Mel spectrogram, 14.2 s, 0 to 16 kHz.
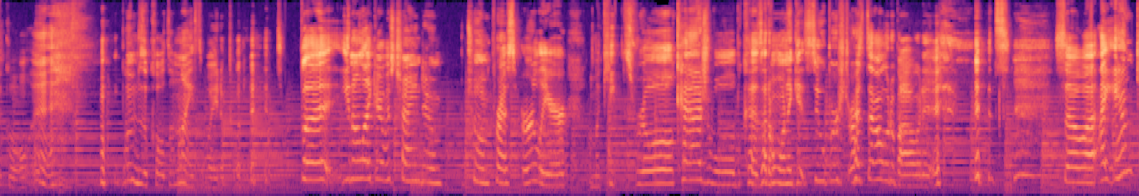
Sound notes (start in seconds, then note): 2.9 laughing; 11.7 laughing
